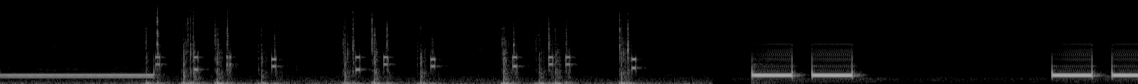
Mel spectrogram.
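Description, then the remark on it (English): A steady dial tone gives way to a quick run of about ten touch-tone keypad beeps, then a short silence before loud ringback tones sound in bursts, with no voices, as a phone call is placed to make a reservation. “Yes, so let's see how this next phone call of me trying to do my best to imitate his voice goes.”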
